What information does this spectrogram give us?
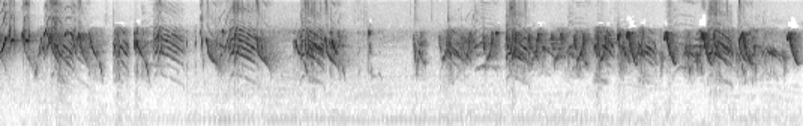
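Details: Bar-winged prinia song used to lure other prinias: sustained, rapid high twittering and scratchy downslurs in bursts with one brief pause, a faint low hum below.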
